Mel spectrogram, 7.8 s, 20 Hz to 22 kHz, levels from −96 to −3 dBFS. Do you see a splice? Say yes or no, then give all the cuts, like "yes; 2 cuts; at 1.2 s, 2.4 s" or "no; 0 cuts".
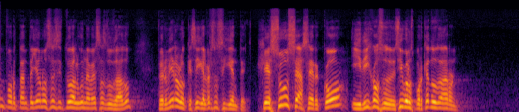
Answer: yes; 2 cuts; at 3.8 s, 5.2 s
